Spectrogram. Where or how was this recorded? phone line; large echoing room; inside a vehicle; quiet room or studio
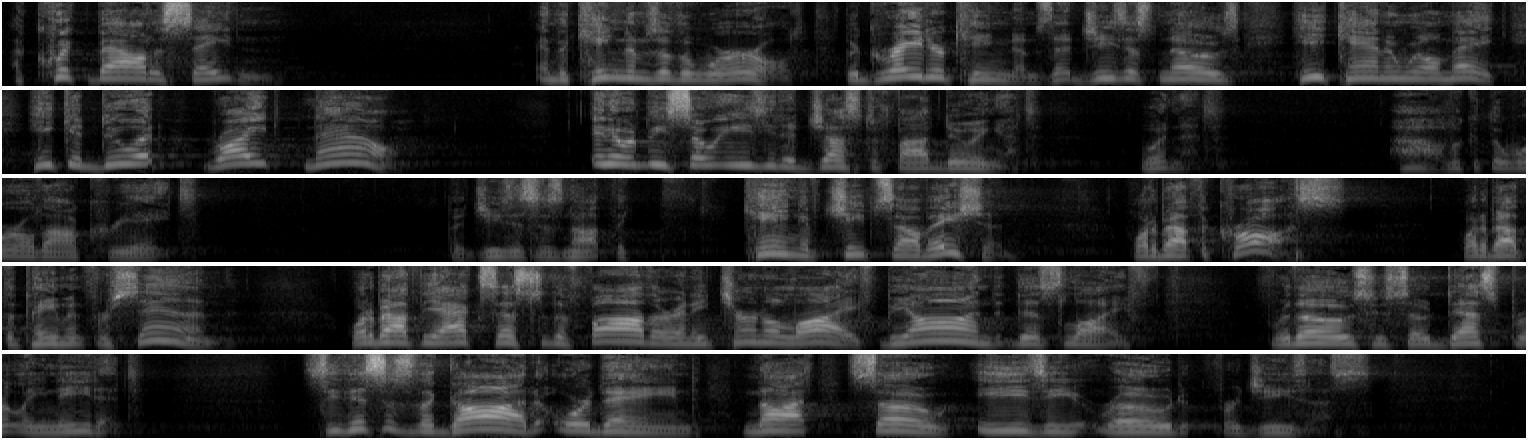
large echoing room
